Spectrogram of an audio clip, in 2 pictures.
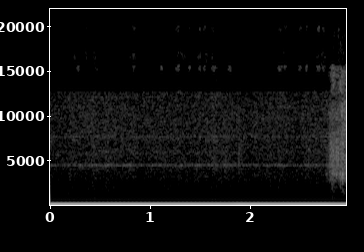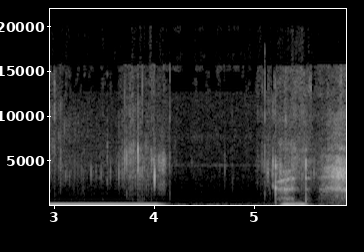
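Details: Simulated ear-exam hearing test before wax cleaning, with eyes closed, one ear then the other: steady low pure tuning fork hum sustained about four seconds, then cut off, followed by soft handling noises.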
